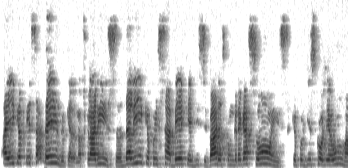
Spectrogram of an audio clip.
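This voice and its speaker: A woman in her seventies, a guest in a casual interview, reminisces about her past in a fairly high voice. She rambles from one detail to the next, often ending phrases with a little question, and the recording sounds somewhat dull and lo-fi.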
